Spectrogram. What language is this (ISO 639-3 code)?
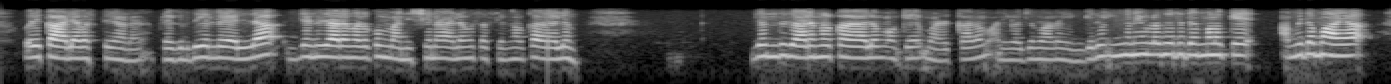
mal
